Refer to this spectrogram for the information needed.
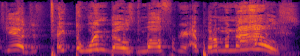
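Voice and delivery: high, heated rant; fed up, pitch way up; exasperated. Real, not acted. Heated rant about neighbor.

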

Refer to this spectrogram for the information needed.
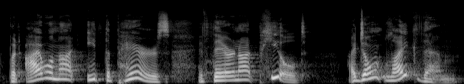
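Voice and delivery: put-on high-pitched stubborn puppet child; fussy Pinocchio. A narrator's reading. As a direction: refuse pickily in a high childish voice.

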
